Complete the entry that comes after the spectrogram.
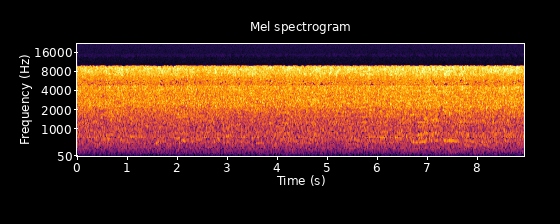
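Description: Steady hiss of rain falling, with faint voices in the distance.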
